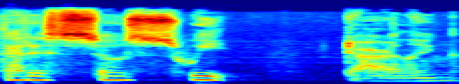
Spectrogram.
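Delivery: soft, gentle, loving, queenly voice. Quoting Mama's reply to the speaker's boast: imitating soft, loving, queenly voice. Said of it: "softly replied in the most loving and queenly voice".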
